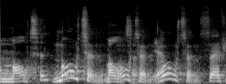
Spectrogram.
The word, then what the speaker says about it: Malton: Matt is the distiller here, and what a wonder, if you're ever in North Yorkshire, Malton, is it pronounced Malton? No, Malton.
